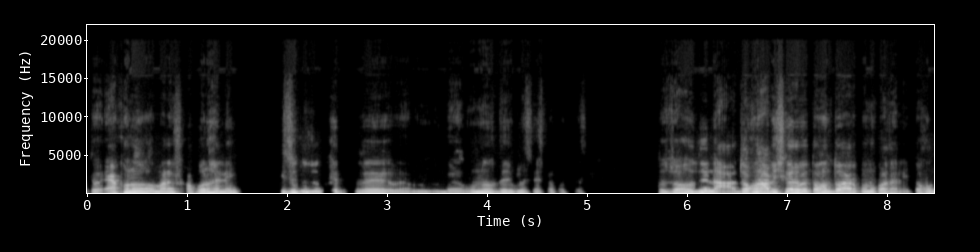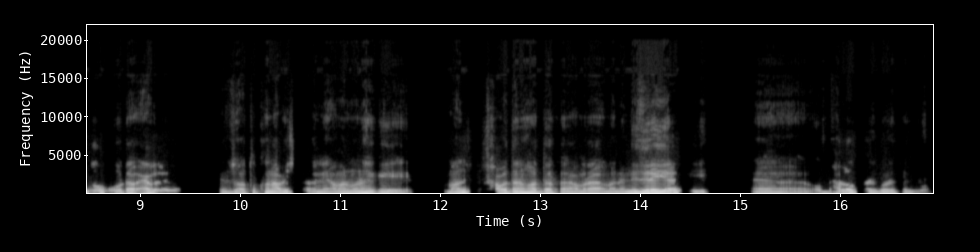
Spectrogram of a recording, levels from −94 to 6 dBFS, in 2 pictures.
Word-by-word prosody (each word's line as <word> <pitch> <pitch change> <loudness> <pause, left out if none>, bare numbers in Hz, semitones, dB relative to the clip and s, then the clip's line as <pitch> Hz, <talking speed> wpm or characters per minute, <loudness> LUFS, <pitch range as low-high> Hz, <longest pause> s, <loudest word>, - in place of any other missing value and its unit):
তো - - -4 0.2
এখনো 160 +5 +6 0.2
মানে 130 -1 +2
সফল 130 +3 +1
হয় 120 - +2
নাই। 155 - 0 0.4
কিছু, 145 +3 -1
কিছু, 155 -1 0
ক্ষেত্রে 130 -2 -5 0.3
অ্যা 85 -1 -8 0.4
ব্যা 115 0 -8 0.2
উন্নত 130 -1 +4
দেশগুলো 120 -1 -2
চেষ্টা 95 -4 -13
করতেছে। 100 -2 -27 0.7
তো - - -13
যতদিন 155 +7 +4
আ - - -1 0.2
যখন 160 +5 +5
আবিষ্কার 165 +3 +4
হবে 185 +1 +5
তখন 175 -1 +5
তো - - +5
আর 165 - +3
কোনো 150 - +3
কথা 110 -4 -1
নেই। 100 - -15
তখন 130 +2 -2
তো - - -8 0.2
ওটা 125 0 -1
এভেইলেবল। 125 -7 -4 0.5
যতক্ষণ 130 +6 -4
আবিষ্কার 135 -1 -5
হয়নি। 105 0 -5
আমার 120 +2 -3
মনে 130 0 +1
হয় 145 - 0
কি? 155 - -1 0.6
মানুষের 125 +1 -3
সাবধান 125 +2 0
হওয়া 130 0 +2
দরকার 130 +1 -3
আমরা 110 +1 -3 0.2
মানে 105 0 -5
নিজেরাই 155 +4 +6
আরকি 115 -3 -5 0.6
এ্যা 105 - -7 0.7
ভালো 120 +2 -3
অভ্যাস 110 -2 -7
করে 100 -2 -3
তুলবো। 90 -1 -13
130 Hz, 180 wpm, -21 LUFS, 115-145 Hz, 0.7 s, এখনো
